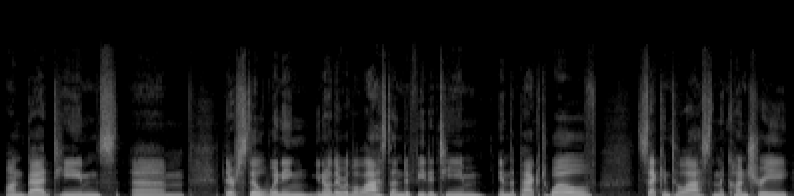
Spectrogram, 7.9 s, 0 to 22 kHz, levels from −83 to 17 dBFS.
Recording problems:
none

